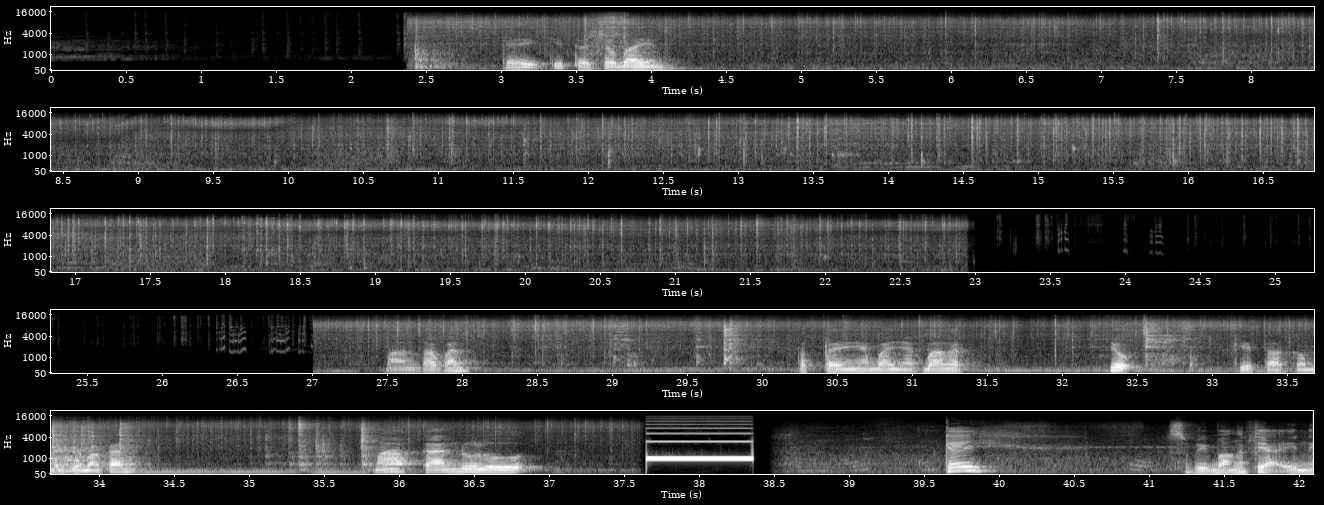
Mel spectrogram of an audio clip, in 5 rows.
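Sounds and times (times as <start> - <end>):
rice sizzling in a wok: 2.4 - 23.0, 27.0 - 38.4
spatula scraping and clicking: 32.6 - 33.0.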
